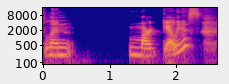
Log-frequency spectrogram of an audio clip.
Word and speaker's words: Lynn Margulis: the theory of endosymbiosis was lynn margulis i believe that's how you pronounce her name so she proposed so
